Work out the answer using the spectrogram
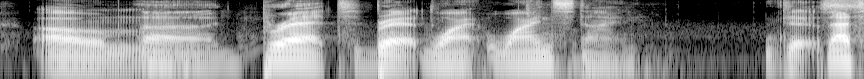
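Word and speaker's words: Bret Weinstein: they're not no they're not um uh brett brett weinstein that's how you say it yeah yeah i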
